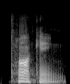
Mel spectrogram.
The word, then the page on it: talking: American English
